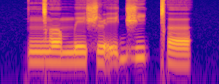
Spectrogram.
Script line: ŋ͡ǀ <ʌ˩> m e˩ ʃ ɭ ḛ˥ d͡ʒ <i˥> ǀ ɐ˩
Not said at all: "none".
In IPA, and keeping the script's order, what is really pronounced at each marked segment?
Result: ʌ˩, i˥

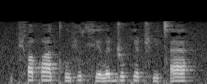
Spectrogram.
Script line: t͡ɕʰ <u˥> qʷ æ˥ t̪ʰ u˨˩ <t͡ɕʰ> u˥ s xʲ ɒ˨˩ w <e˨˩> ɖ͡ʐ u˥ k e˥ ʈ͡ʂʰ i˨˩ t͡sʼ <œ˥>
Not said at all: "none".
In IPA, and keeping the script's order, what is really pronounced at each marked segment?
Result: o˥, ɕ, e˥, æ˥

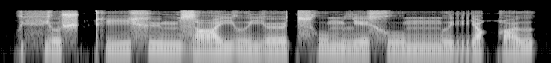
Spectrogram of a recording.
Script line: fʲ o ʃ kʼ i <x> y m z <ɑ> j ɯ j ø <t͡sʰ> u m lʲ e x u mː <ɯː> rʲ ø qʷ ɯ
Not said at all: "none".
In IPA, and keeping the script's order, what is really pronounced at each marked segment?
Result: x, ɑ, t͡sʰ, ɯ

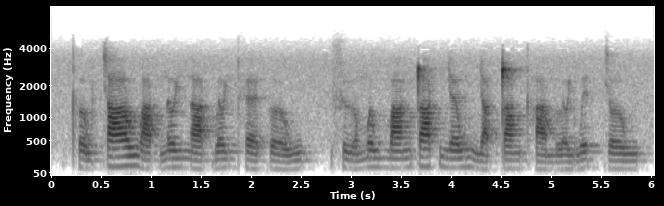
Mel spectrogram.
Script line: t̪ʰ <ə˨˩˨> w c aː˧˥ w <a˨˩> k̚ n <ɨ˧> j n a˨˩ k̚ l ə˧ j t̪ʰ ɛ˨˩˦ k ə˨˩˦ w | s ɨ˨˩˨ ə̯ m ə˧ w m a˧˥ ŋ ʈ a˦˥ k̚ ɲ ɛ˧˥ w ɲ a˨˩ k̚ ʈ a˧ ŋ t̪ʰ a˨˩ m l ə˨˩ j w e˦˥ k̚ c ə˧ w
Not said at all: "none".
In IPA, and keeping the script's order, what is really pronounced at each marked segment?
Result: ə˨˩˨, a˨˩, ə˧

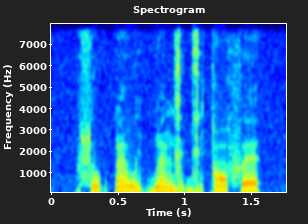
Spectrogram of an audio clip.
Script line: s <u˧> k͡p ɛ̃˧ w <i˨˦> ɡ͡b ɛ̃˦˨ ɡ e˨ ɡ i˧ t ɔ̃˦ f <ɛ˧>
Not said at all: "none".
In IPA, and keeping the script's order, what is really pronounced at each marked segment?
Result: u˧, i˦, ɛ˦

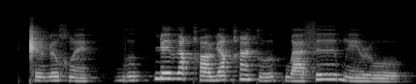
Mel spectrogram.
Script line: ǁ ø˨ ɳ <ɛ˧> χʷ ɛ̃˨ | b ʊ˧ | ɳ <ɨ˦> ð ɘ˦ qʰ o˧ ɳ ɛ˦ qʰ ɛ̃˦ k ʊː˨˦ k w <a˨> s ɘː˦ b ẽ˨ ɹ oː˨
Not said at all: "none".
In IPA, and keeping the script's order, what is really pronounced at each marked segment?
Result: ø˧, ɛ˦, a˨

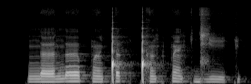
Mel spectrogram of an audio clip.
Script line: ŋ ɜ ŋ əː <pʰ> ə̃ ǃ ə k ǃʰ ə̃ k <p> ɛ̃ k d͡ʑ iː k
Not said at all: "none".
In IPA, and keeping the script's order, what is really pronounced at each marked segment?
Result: p, p

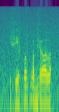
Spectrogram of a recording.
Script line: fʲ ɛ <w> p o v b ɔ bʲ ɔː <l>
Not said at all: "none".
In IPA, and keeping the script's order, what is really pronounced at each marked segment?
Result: v, l

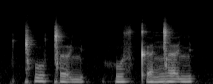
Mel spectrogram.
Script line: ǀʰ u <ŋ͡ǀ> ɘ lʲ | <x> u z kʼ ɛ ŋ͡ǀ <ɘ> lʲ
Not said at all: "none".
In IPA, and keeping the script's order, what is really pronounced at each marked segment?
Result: ǀ, h, ɛ

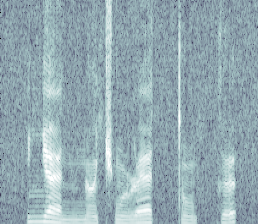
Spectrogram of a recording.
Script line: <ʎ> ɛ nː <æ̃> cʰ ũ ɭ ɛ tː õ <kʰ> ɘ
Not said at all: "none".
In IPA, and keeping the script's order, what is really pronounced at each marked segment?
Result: ʎ, ɐ̃, kː

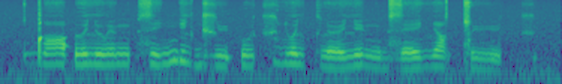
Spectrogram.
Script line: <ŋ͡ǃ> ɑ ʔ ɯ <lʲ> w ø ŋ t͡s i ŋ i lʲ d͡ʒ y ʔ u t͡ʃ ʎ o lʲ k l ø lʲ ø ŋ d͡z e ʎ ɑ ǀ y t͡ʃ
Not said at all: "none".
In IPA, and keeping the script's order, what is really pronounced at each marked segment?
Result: ŋ͡ǃ, lʲ

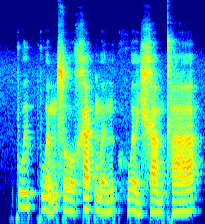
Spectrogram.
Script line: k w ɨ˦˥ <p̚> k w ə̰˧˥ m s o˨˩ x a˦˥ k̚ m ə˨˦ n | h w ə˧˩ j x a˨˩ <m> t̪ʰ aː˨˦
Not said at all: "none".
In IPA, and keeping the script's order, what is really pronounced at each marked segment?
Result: p̚, m

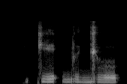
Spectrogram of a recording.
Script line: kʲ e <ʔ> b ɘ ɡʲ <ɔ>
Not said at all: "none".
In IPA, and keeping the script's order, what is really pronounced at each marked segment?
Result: ʔ, ʊ

